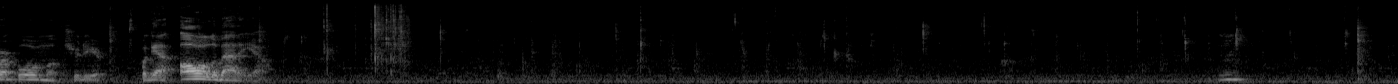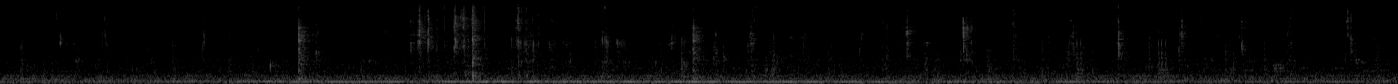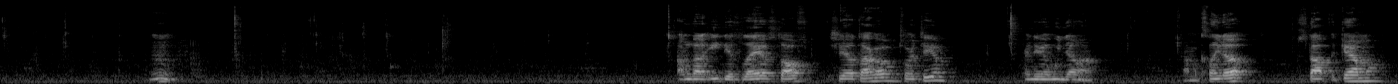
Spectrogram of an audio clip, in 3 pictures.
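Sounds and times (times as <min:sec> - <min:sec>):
person crunching taco shells: 0:02.8 - 0:33.9.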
